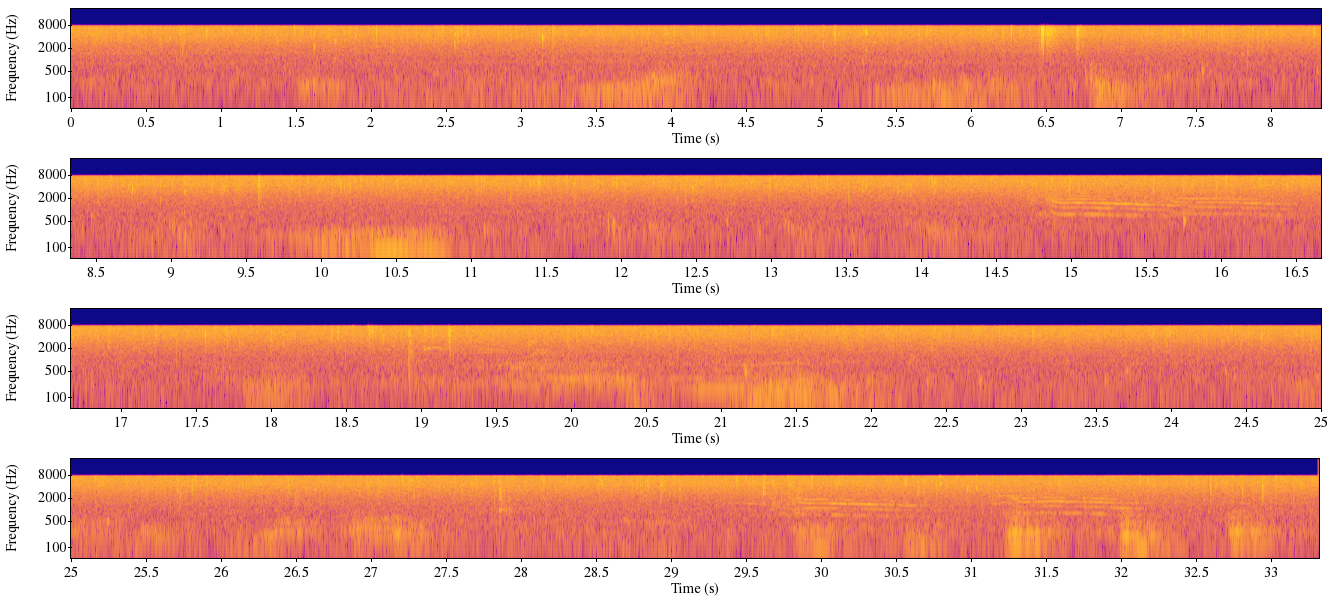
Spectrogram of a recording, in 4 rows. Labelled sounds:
14.8	16.4	killer whale, Bigg's (transient), call T07, 0.78 to 2.1 kHz
29.3	30.8	killer whale, Bigg's (transient), 0.97 to 2.1 kHz
31.3	32.2	killer whale, Bigg's (transient), 1.0 to 2.1 kHz

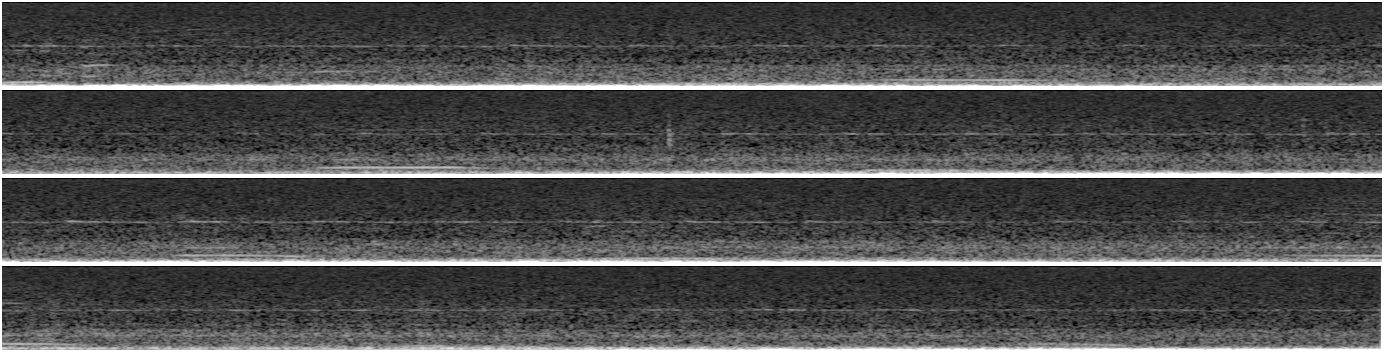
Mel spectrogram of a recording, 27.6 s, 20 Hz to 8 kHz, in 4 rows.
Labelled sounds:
20.6	20.8	humpback whale, 2.0 to 2.1 kHz

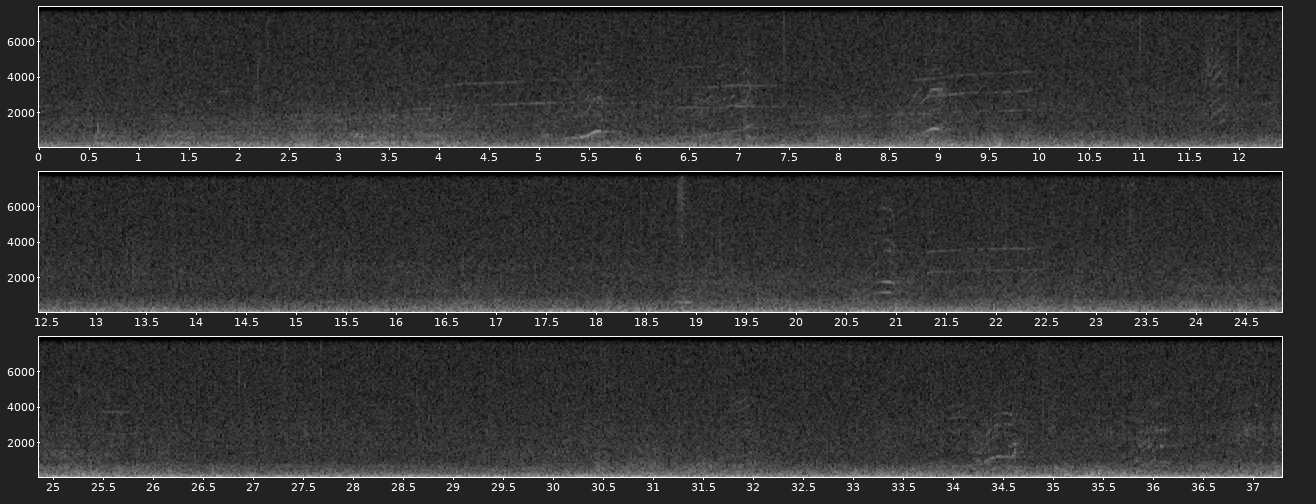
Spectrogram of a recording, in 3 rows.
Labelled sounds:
6.4	7.3	killer whale, 0.51 to 5.4 kHz
34.1	34.7	killer whale, 0.58 to 3.7 kHz
35.7	36.2	killer whale, 0.86 to 4.2 kHz

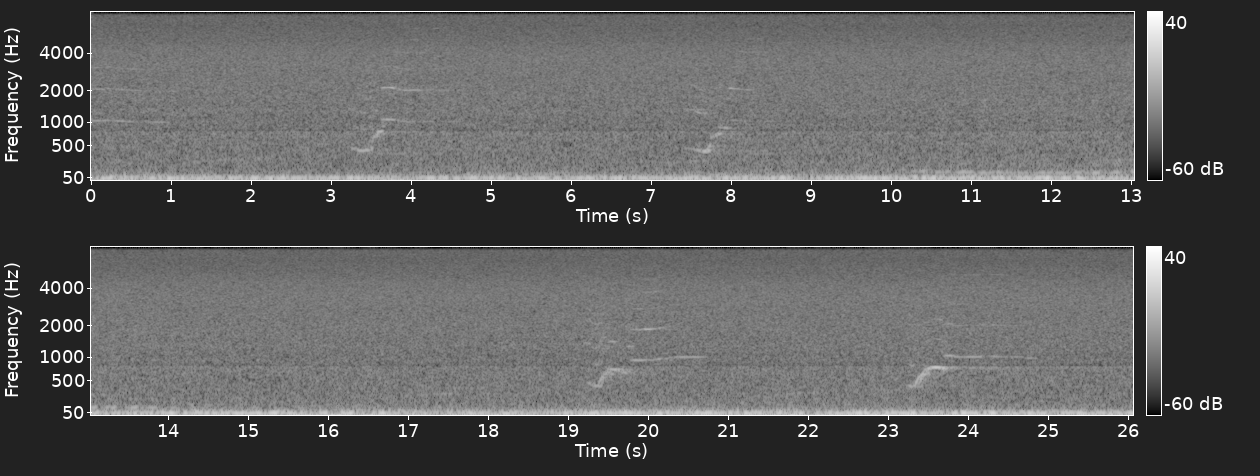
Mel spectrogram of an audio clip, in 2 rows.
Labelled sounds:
3.6	4.1	humpback whale, 0.80 to 2.2 kHz
7.4	7.7	humpback whale, 1.2 to 1.4 kHz
19.8	20.7	humpback whale, 0.86 to 2.0 kHz
23.4	24.2	humpback whale, 0.80 to 1.2 kHz

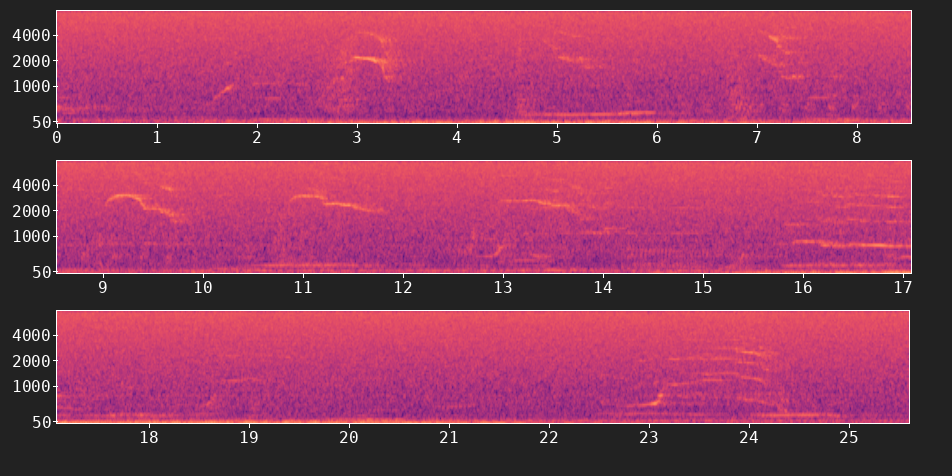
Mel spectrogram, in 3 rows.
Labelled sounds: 2.9	3.4	humpback whale, 1.4 to 4.4 kHz
5.0	5.3	humpback whale, 1.8 to 2.3 kHz
7.0	7.5	humpback whale, 1.2 to 4.1 kHz
9.0	9.8	humpback whale, 1.7 to 3.2 kHz
10.9	11.9	humpback whale, 1.8 to 3.1 kHz
13.0	14.2	humpback whale, 1.1 to 2.8 kHz
15.8	17.0	humpback whale, 0.80 to 5.4 kHz
18.8	19.1	humpback whale, 1.1 to 1.3 kHz
23.2	24.2	humpback whale, 0.99 to 2.9 kHz

